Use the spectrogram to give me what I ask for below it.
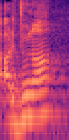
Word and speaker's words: अर्जुन: जैसे अर्जुन या अर्जुना, है ना, इंग्लिश में ए साइलेंट ही होता है नॉर्मली, जब एक नेम के पीछे होता है तो अर्जुन ही बोलूंगा।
